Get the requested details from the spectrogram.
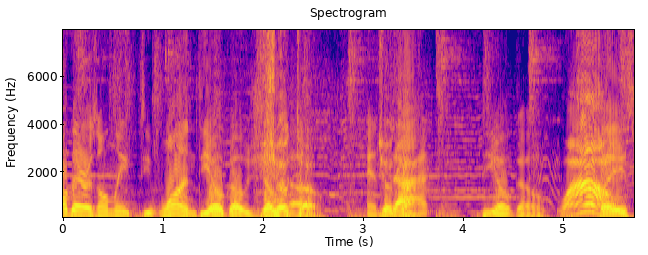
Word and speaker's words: Jota: How to say Diogo Jota. It's Diogo. Jota. – Jota. – Yes.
